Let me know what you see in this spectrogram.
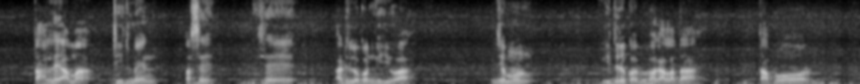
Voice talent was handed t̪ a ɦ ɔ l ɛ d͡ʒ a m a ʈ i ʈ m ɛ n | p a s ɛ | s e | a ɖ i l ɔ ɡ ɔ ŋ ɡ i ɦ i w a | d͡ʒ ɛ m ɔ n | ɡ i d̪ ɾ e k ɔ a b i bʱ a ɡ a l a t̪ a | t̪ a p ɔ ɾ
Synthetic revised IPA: t̪ a ɦ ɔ l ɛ a m a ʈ i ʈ m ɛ n | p a s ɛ | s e | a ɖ i l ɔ ɡ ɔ n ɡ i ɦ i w a | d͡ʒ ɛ m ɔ n | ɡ i d̪ ɾ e k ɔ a b i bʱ a ɡ a l a d̪ a | t̪ a p ɔ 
